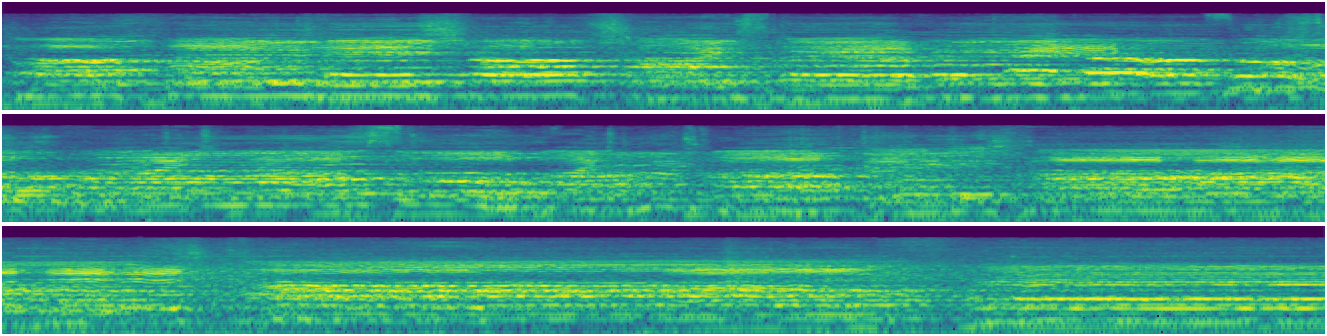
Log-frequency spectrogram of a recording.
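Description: Mixed choir of women's and men's voices singing in several parts, in held phrases with short breaks between them.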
